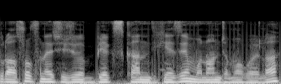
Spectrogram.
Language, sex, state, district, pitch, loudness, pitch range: Nagamese, male, Nagaland, Kohima, 110 Hz, -14 LUFS, 105-120 Hz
